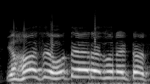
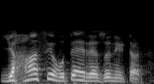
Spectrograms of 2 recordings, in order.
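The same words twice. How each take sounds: First: The voice resonates from the throat. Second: The voice resonates deep in the chest. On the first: "अभी मैं गले से" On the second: "ये हमारी chest है"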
